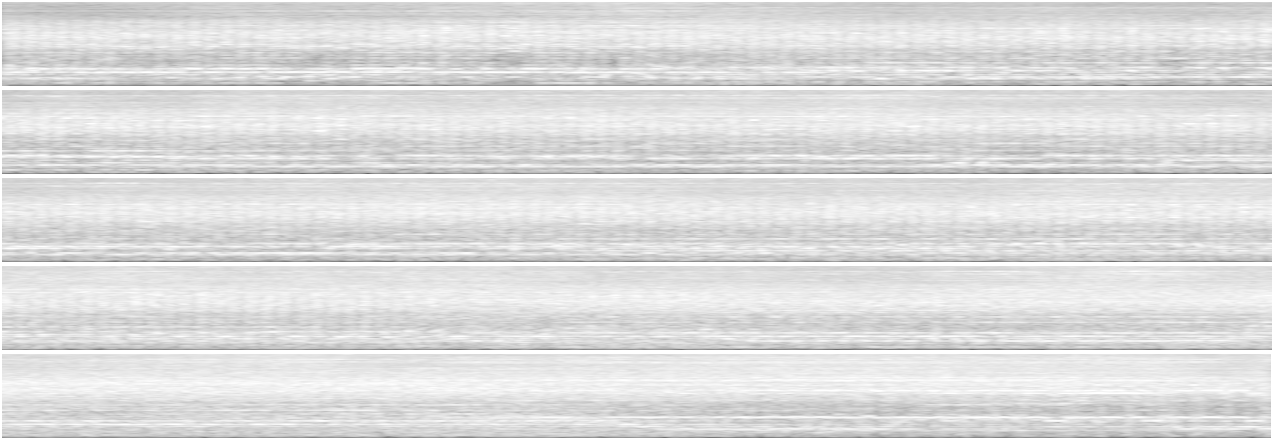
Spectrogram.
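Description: Live rock band playing an instrumental passage on electric guitars, bass guitar and drums, with long held guitar notes over a steady, dense wall of sound.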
